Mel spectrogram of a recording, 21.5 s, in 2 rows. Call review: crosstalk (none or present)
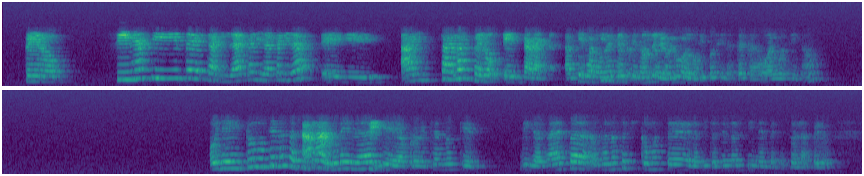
present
